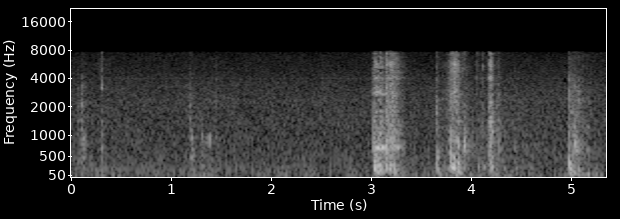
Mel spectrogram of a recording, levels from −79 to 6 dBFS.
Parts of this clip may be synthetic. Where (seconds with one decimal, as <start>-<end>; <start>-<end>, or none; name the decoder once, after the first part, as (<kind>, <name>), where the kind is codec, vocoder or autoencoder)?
none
